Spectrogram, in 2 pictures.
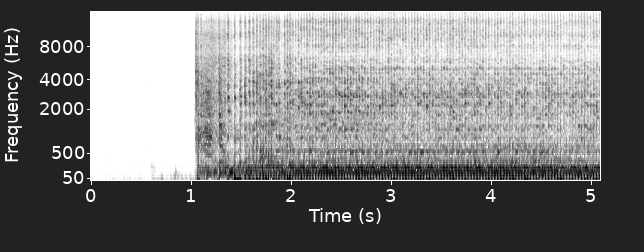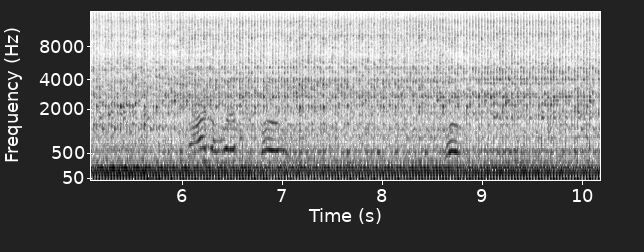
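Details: Scrapyard skid steer diesel with fresh oil, a new filter and a loose connection fixed, started after about 5–7 seconds of glow plugs. It catches at once and settles into a loud, steady diesel clatter of about three pulses per second: normal start.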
